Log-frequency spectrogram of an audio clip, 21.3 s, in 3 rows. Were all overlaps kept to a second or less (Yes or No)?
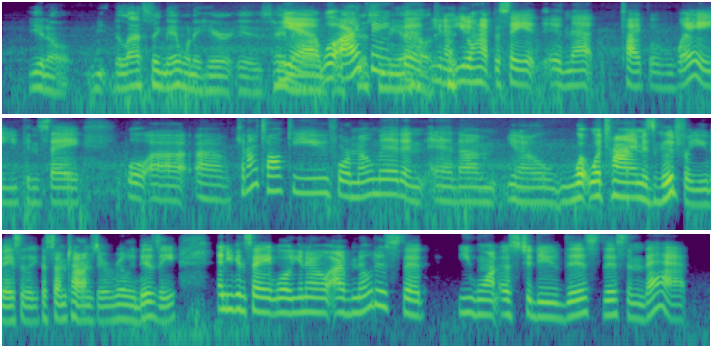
No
